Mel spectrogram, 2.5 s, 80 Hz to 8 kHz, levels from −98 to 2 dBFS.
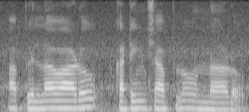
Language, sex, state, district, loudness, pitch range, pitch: Telugu, male, Telangana, Hyderabad, -16 LUFS, 145-155 Hz, 150 Hz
